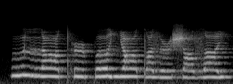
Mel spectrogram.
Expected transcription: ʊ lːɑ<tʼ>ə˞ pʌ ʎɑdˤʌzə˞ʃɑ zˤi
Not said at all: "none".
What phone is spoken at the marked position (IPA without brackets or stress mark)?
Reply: t̪ʰ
